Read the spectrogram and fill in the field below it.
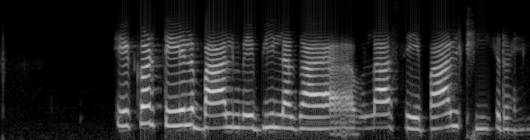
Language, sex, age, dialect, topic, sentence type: Bhojpuri, female, 18-24, Northern, agriculture, statement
